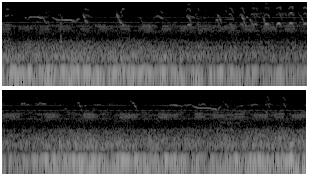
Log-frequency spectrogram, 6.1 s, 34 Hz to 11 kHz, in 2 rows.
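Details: A busy, feeding flock of White-faced Whistling Ducks at sunrise in Tswalu Kalahari Reserve, South Africa, 15 October, gives clear, high, slurred whistles, very noisy and overlapping, over a steady low rumble of wind or an engine.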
